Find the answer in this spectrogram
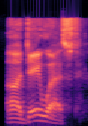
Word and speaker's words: Dea West: I just want to get some pronunciations out of the way. Is it DEA WEST? DEA WEST.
